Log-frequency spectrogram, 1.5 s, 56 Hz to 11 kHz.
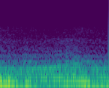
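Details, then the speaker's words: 1994 Dodge Dakota V6 idling in park, truck with a transmission problem and catalytic converter removed; steady even low rumble, no knocks, ticks or rattles; normal idle. "so I own a 1994 Dodge Dakota it's um a V6 it the engine purs you know know if you can hear it right now"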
